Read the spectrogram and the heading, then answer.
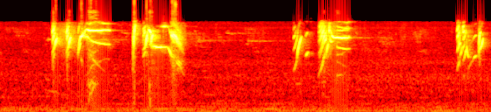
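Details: Short bursts of twittering from an Algerian-type European goldfinch: bright, liquid chirps in clusters separated by pauses of about a second.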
